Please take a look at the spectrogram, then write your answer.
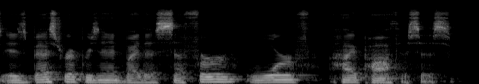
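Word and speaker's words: Sapir-Whorf: our cultural patterns is best represented by the safer Wharf hypothesis spelled s-a-p-i-r Dash w-h-o-r-f sapir Wharf hypothesis although some Scholars argue that our reality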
